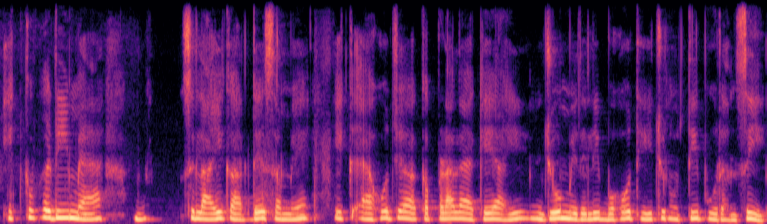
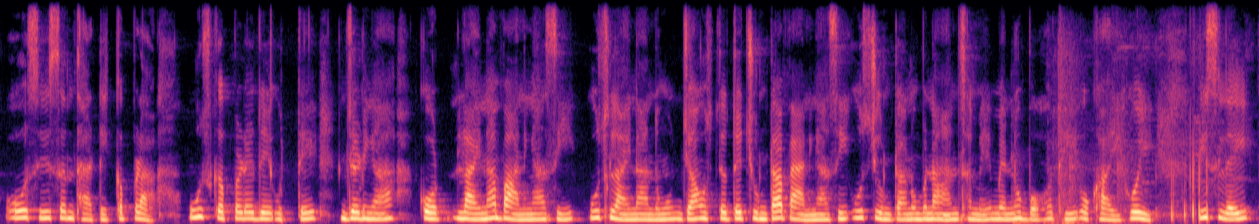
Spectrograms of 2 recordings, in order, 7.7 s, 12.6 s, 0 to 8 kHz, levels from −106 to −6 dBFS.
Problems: background sounds at intervals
